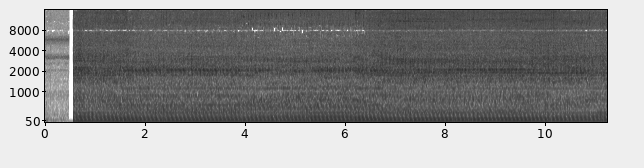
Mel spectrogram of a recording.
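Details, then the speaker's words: Chicago Electric (Harbor Freight) 800 W generator after a new spark plug, running under a 100 W bulb load at about 125 V; steady even buzz with no hunting, despite the owner's complaint of cycling; normal running under load. "generator seems to be running great my friend said it just kept cycling back and forth but there it is with the 100 wat bulb and it's staying right around 125 volts and it's running pretty smoothly"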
